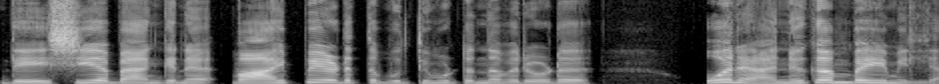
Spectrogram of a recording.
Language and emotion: Malayalam, disgusted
